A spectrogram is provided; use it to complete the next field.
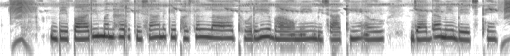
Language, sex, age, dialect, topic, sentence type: Chhattisgarhi, female, 51-55, Northern/Bhandar, agriculture, statement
